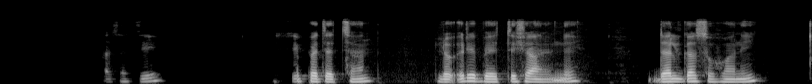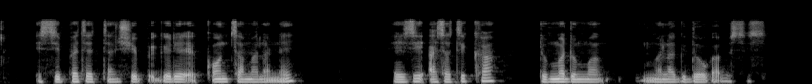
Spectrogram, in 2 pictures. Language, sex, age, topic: Gamo, male, 25-35, government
